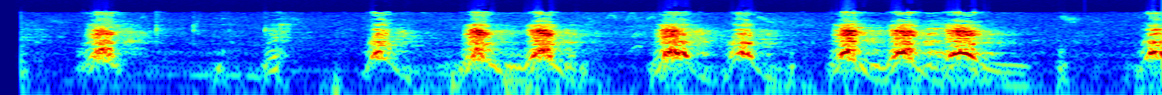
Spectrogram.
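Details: German Shepherd puppies, bicolour and black, short-haired working line, give sharp high yipping barks in quick irregular bursts, several in a row with short pauses, against a quiet background.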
